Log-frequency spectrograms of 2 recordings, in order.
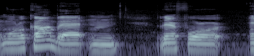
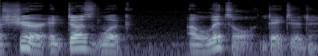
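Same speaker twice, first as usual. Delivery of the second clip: insincere, knowing, sarcastic agreement. Pretending to agree that the special effects only look a little dated: sarcastic. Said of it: "I was being sarcastic".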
